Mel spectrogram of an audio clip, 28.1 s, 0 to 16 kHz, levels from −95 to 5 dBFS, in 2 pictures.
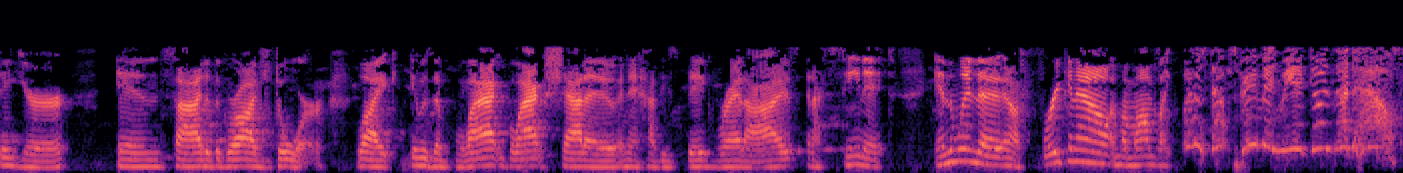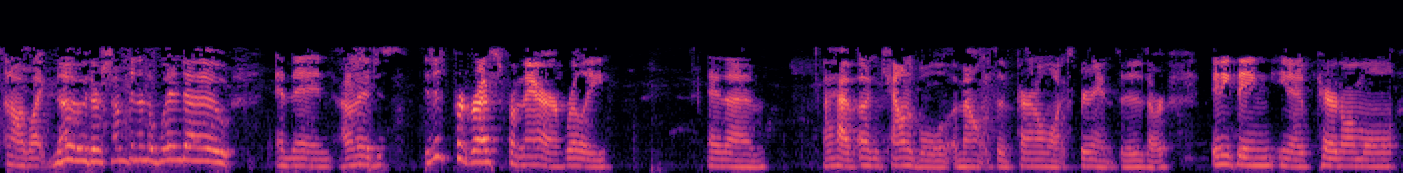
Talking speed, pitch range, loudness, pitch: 175 wpm, 145-195 Hz, -23 LUFS, 160 Hz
